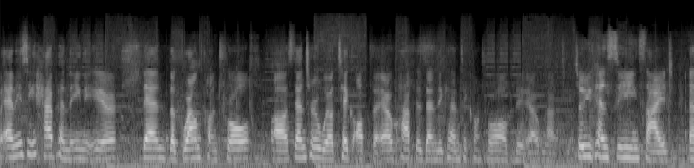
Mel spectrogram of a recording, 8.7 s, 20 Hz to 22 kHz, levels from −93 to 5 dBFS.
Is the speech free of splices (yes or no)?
yes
